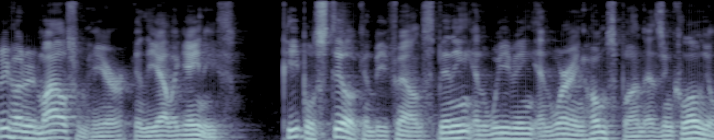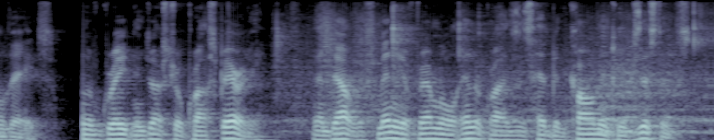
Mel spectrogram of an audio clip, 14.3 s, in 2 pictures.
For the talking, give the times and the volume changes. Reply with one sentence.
You can hear the talking from 0.0 to 14.2 s, at a steady volume.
